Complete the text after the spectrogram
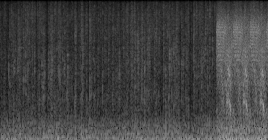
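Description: Magical flames flicker and hiss softly.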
